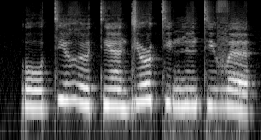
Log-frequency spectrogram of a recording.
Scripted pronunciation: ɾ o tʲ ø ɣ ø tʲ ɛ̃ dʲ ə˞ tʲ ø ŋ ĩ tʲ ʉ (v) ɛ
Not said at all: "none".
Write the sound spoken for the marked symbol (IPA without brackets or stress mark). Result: v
